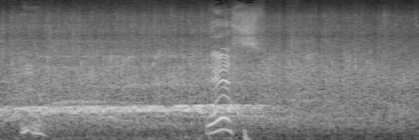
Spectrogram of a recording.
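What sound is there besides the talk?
audience applause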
